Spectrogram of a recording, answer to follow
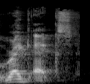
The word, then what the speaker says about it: regex: Personally, I pronounce it with a hard G, so regex.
